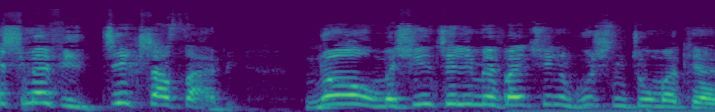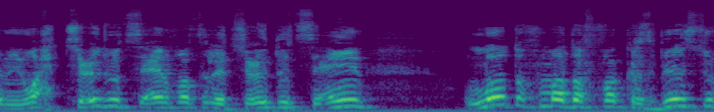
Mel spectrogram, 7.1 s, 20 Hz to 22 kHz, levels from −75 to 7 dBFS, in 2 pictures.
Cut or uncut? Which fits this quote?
cut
